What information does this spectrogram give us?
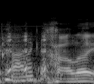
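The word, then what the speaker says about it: challah: we did Hanukkah candles we she brought in kala is that right is that how you say it the bread yeah okay I want to make sure kala yeah and um yeah I don't know I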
